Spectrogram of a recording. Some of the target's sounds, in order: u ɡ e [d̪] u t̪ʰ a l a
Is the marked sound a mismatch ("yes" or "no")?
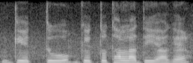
yes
